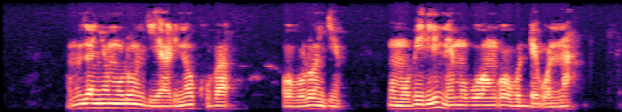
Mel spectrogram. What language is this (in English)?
Ganda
